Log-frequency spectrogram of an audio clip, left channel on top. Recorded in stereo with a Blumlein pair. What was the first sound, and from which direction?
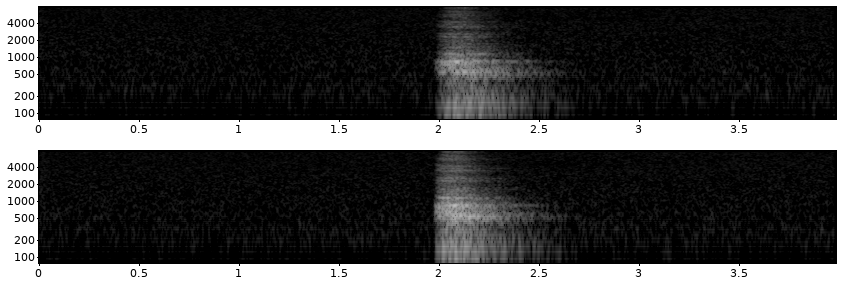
Breathing, 55° right.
